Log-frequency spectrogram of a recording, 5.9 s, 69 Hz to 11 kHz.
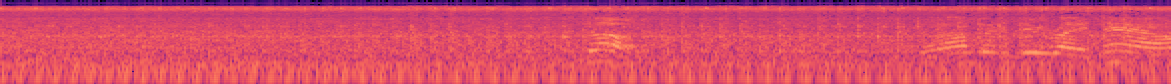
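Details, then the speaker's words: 1988 Jeep Wrangler 2.5L running rough: choppy, stumbling idle that lurches under light throttle, as if two cylinders are dead. Misfire; checking plug wires one by one, and if the miss is random the cam sensor in the distributor is suspected. "then I'm going to go get some way of rounding out the uh wires one by one to see if I can pinpoint it to any one cylinder cuz it's obviously missing right"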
